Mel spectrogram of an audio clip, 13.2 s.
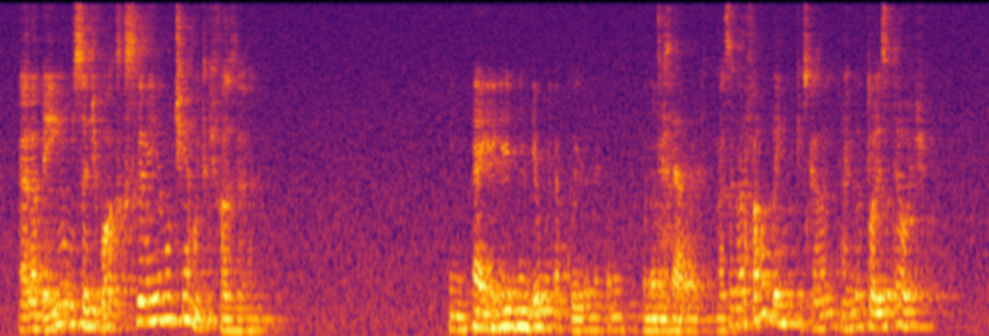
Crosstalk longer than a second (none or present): none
